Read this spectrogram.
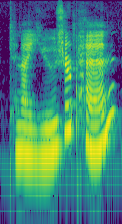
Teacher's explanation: my voice goes up because i'm asking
